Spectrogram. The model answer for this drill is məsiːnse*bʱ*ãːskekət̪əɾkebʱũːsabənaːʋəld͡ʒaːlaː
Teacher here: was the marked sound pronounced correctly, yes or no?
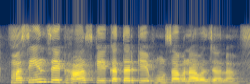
no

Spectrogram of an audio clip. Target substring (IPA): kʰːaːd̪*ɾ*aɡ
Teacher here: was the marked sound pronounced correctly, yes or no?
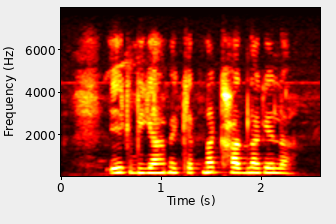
no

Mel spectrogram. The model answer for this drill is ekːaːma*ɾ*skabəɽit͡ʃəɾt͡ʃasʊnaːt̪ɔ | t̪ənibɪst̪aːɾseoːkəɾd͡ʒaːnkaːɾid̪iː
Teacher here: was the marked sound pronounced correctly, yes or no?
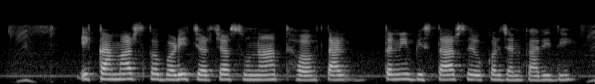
yes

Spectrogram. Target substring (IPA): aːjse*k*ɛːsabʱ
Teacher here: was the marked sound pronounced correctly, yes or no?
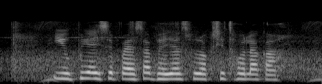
no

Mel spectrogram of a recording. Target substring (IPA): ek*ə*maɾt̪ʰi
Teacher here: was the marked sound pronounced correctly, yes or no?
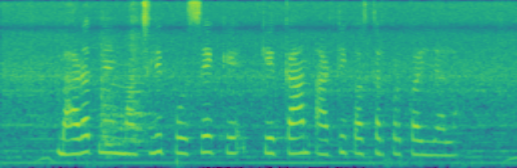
no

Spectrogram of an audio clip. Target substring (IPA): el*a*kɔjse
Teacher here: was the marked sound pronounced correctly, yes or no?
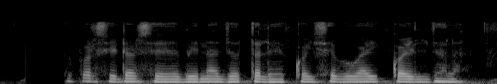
no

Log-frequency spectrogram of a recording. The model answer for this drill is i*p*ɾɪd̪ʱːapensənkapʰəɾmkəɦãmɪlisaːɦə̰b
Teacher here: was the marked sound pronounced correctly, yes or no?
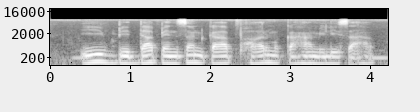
no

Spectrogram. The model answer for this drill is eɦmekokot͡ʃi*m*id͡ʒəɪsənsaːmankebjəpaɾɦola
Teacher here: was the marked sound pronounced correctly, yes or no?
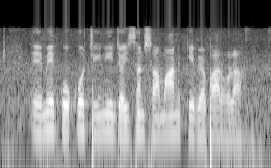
no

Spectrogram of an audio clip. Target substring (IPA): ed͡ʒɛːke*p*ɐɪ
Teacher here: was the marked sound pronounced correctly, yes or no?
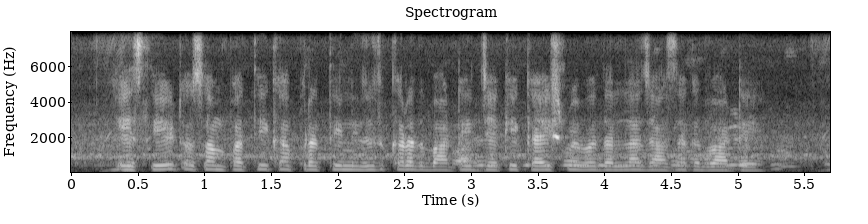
no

